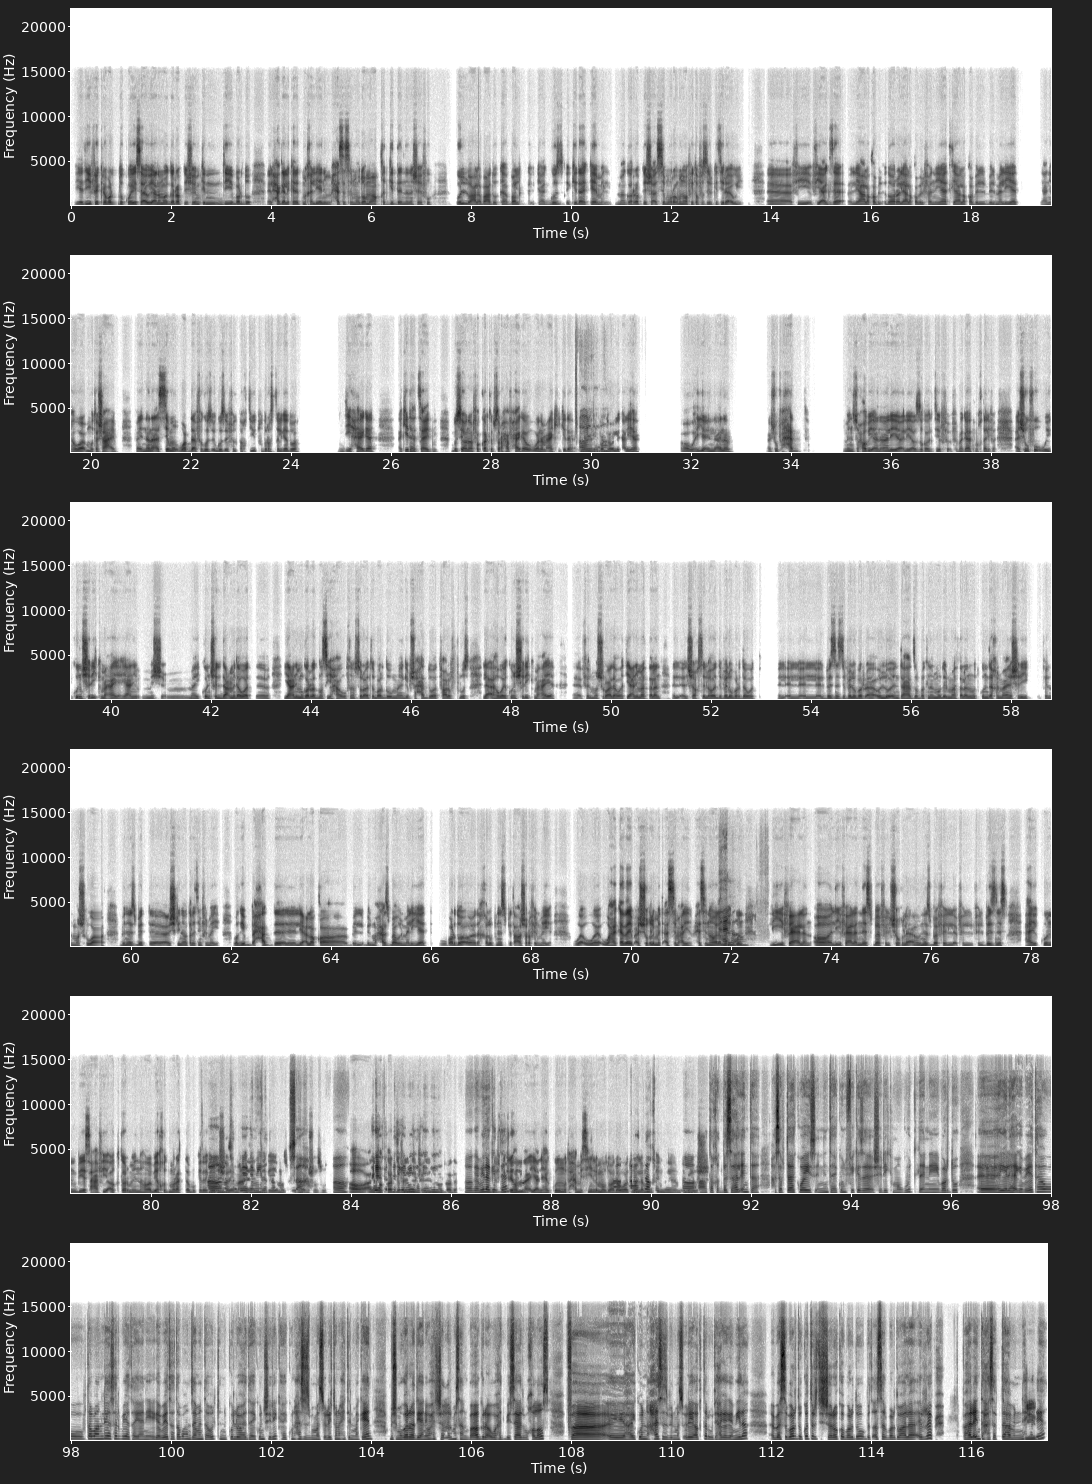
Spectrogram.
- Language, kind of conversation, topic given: Arabic, advice, إزاي أقدر أبدأ في مهمة كبيرة ومعقدة وأنا حاسس إني مش قادر؟
- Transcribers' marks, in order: in English: "كBulk"; in English: "الDeveloper"; in English: "الBusiness Developer"; in English: "الModel"; in English: "الBusiness"; other background noise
